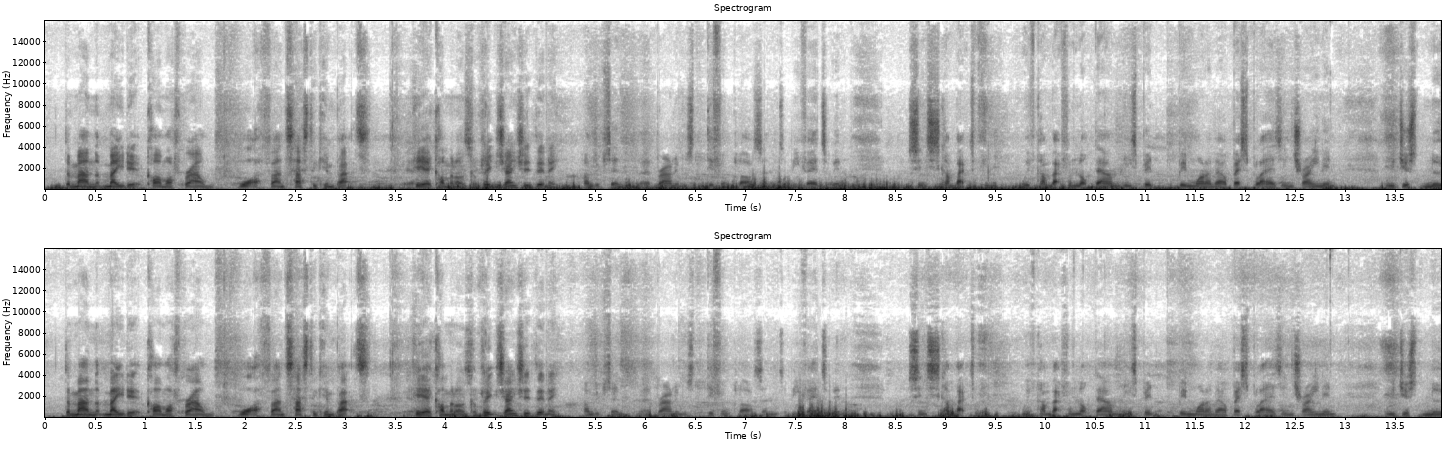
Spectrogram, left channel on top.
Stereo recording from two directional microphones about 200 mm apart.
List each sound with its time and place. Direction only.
0.2 s speech: 10° right (ahead or behind)
6.1 s speech: 50° left (ahead or behind)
